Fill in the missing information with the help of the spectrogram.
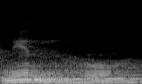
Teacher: Ini nun mati dan ketemu ha-nya dalam satu kata. Jadi dibaca idhar tapi sepintas saja.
